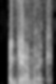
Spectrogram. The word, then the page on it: agamic: American English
